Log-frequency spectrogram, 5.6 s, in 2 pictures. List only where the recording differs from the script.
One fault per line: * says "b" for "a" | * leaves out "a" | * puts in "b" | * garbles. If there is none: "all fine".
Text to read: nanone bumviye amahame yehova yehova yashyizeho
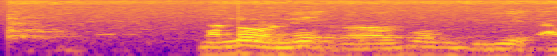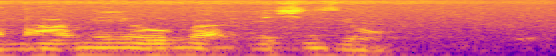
* puts in "baba"
* leaves out "yehova"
